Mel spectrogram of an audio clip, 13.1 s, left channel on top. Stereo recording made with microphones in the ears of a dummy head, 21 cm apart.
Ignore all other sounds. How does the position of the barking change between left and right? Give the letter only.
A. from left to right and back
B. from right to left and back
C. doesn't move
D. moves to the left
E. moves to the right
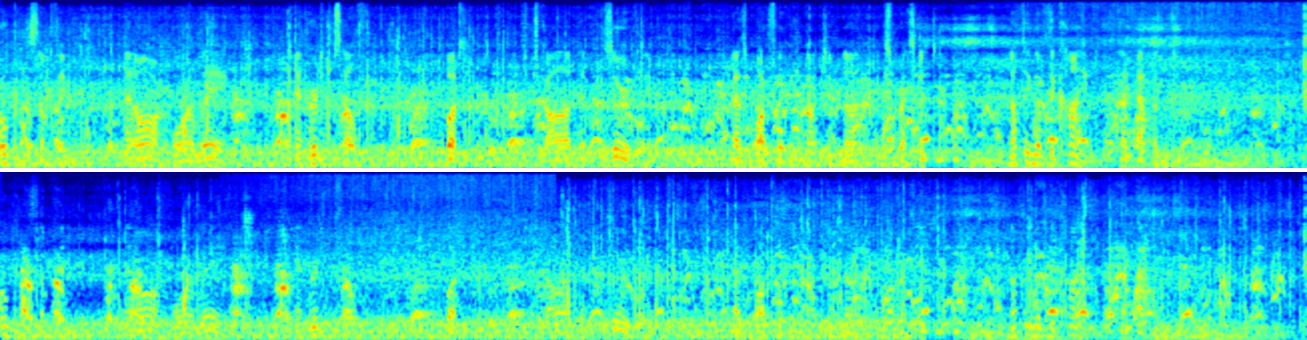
B.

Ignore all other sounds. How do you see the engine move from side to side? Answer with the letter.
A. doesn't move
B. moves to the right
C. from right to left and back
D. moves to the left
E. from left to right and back
A.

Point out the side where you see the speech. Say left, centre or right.
left.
